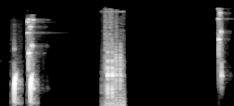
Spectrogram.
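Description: Animated logo outro sound effects: quick pops in fast succession, then about a second in a single short burst of noise lasting about a quarter of a second.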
